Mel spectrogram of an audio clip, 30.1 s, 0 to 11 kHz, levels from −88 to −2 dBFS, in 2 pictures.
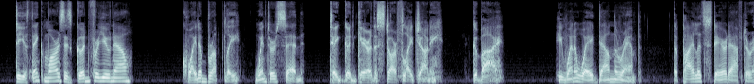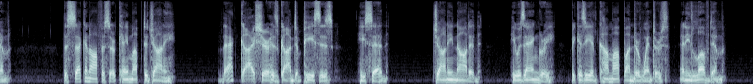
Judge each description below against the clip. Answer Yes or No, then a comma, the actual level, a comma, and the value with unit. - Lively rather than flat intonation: Yes, wide, 7.7 semitones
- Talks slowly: Yes, slow, 125 wpm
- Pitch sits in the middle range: No, low, 125 Hz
